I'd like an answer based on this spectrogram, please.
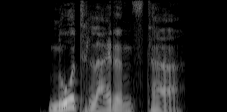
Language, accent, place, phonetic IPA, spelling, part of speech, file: German, Germany, Berlin, [ˈnoːtˌlaɪ̯dənt͡stɐ], notleidendster, adjective, De-notleidendster.ogg
- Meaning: inflection of notleidend: 1. strong/mixed nominative masculine singular superlative degree 2. strong genitive/dative feminine singular superlative degree 3. strong genitive plural superlative degree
